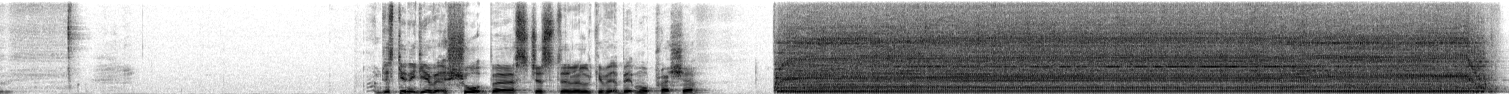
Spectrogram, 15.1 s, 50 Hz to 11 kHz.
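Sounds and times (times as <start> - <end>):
air compressor humming: 7.7 - 15.0.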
